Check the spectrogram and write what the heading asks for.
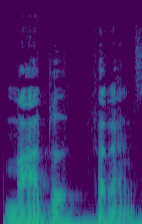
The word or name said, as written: Mádl Ferenc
